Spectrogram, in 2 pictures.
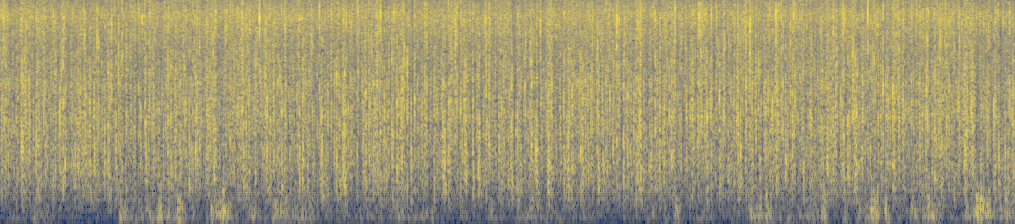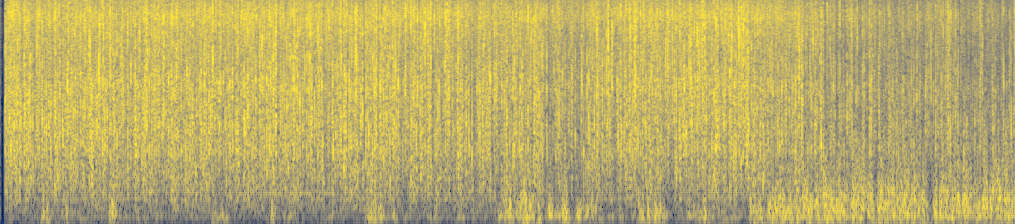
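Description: Heavy rain falling steadily as an even hiss, louder after a cut about ten seconds in, with a low rumble coming and going over the last few seconds.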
